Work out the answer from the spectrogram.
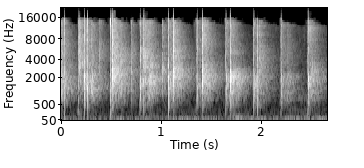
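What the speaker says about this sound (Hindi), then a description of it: "मैं बहुत जोरदार तालियों के बीच उनको आमंत्रित करना चाहता हूँ।" Applause greets a poet at a Hindi poetry gathering: a small audience claps in sharp, uneven bursts, with individual hand claps standing out clearly and close, no voices over it.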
